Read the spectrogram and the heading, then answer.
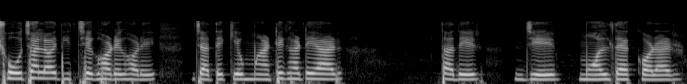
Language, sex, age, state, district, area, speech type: Bengali, female, 30-45, West Bengal, South 24 Parganas, rural, spontaneous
